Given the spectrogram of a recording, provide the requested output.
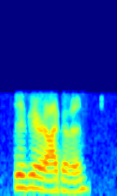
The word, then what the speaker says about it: Divya Raghavan: It was pretty good, Divya Raghavan.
